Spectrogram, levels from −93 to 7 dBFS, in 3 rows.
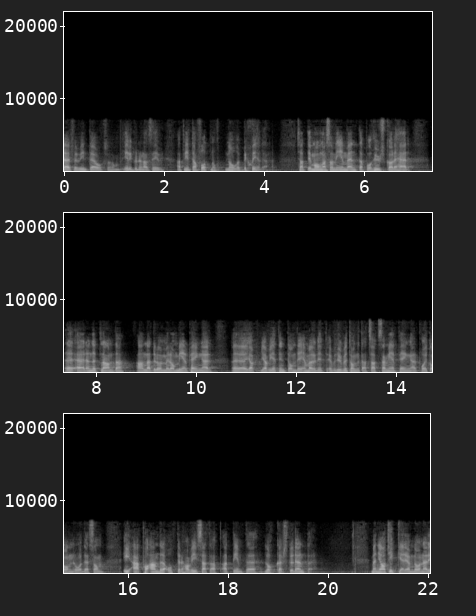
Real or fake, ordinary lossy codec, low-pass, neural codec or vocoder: fake; none; 7.2 kHz; codec, 16 kHz, 1.1 kbps, Voila-Tokenizer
